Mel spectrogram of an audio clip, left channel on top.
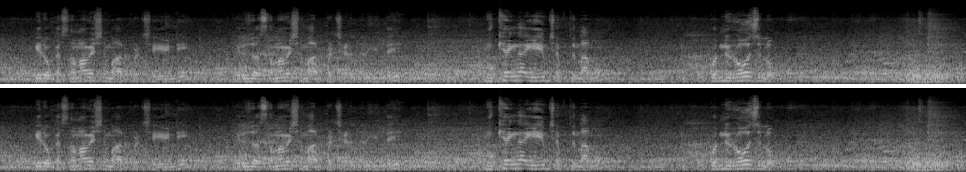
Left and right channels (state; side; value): identical; both; correlation 1.00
